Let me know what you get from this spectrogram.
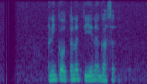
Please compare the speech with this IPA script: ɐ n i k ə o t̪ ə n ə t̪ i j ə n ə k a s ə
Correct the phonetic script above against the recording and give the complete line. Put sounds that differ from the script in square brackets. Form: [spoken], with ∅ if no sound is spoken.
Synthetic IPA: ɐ n i k ə o t̪ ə n ə t̪ i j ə n ə [ɡ] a s ə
